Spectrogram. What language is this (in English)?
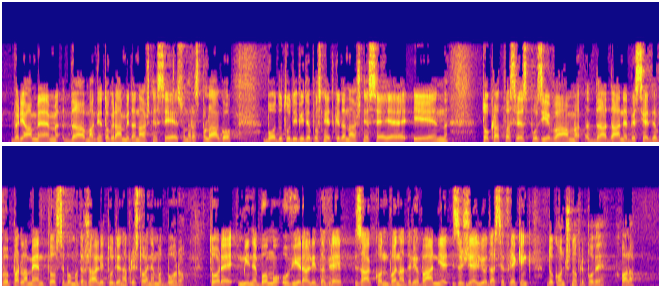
Slovenian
